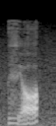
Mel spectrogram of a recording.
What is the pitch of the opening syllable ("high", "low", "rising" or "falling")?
rising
